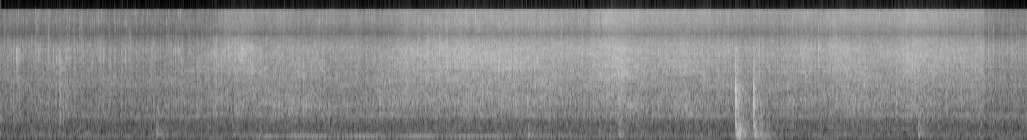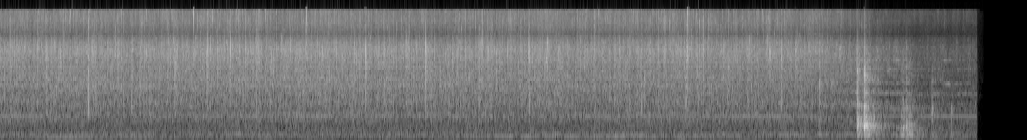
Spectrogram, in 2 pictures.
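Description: Chana daal and minced meat sizzling as they fry in a non-stick pan, with a spatula knocking against the pan about seven seconds in. A few clatters near the end as a glass lid is set on the pan, then the sound cuts off suddenly.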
